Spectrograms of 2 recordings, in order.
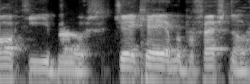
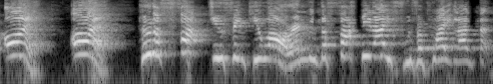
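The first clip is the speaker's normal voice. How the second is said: high, loud angry Irish mum yelling; mother's furious shout; 6 dB louder than usual. Retold or imitated. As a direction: scold him like an outraged mother at the door. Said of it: "That's actually the way she said it".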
